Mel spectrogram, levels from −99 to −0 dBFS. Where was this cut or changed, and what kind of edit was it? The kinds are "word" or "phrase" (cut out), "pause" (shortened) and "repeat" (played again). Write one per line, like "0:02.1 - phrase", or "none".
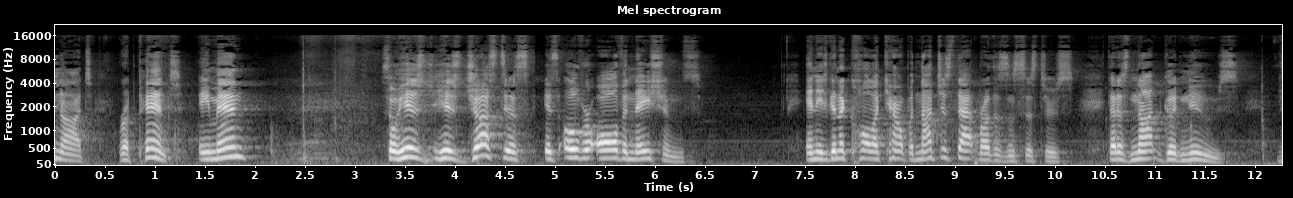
0:04.8 - pause

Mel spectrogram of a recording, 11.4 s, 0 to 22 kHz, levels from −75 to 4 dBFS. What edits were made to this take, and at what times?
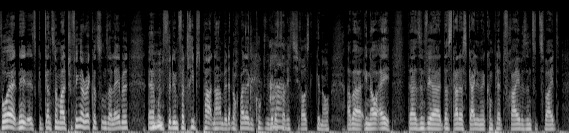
0:04.6 - word
0:07.3 - word
0:09.0 - word

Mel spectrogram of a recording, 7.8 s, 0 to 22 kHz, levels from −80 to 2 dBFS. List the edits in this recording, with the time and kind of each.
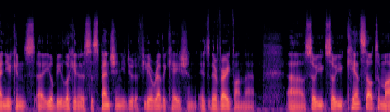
0:02.9 - phrase
0:04.2 - word
0:04.6 - word
0:06.5 - repeat

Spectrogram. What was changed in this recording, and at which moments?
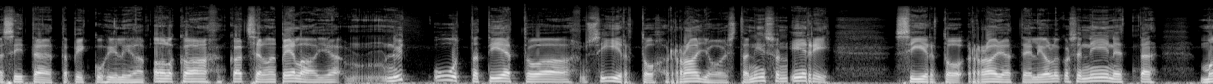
0:01.5 - word
0:02.8 - word
0:04.3 - word
0:05.8 - word
0:07.9 - word

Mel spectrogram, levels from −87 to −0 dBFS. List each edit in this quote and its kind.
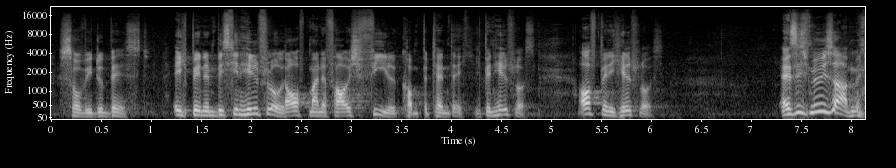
0:01.1 - pause
0:02.3 - word
0:04.0 - word

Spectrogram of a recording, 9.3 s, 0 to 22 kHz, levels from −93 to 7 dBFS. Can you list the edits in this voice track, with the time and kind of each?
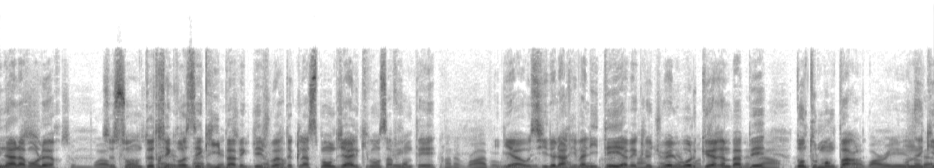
none

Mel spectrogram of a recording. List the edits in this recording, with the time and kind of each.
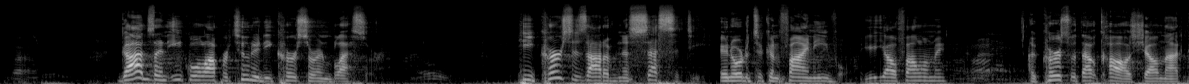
0:01.5 - word
0:07.1 - pause

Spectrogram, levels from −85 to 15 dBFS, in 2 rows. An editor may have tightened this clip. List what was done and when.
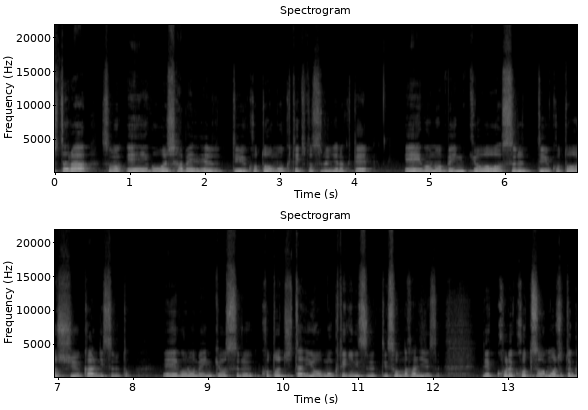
none

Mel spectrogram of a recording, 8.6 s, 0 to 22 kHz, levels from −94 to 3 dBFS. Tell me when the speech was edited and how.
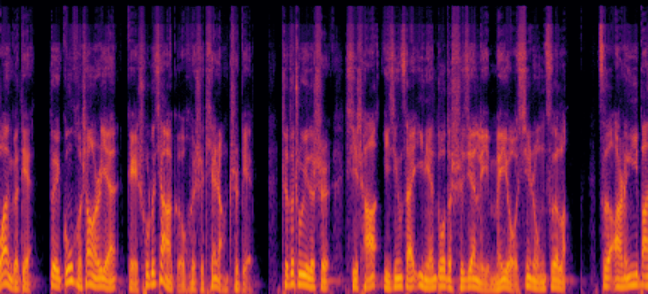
0:03.6 - pause

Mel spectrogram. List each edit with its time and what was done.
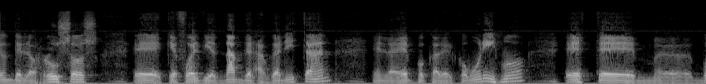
0:02.5 - phrase

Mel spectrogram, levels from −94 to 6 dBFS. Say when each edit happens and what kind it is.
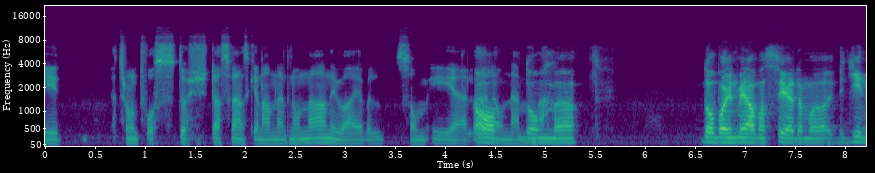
0:02.4 - word
0:03.3 - word
0:04.2 - word
0:06.9 - word

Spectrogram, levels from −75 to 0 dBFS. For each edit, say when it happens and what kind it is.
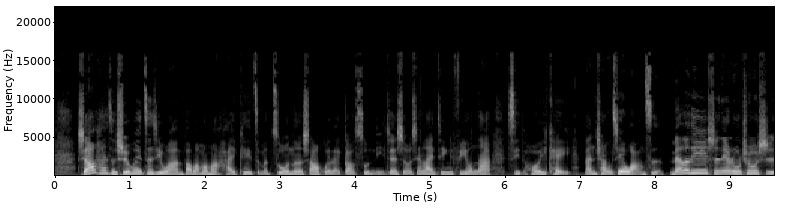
0:08.1 - word

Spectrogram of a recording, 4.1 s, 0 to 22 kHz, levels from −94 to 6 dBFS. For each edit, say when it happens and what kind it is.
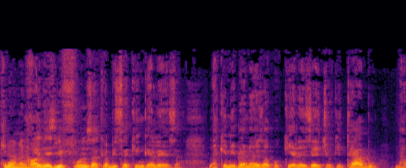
0:01.0 - word
0:02.4 - word

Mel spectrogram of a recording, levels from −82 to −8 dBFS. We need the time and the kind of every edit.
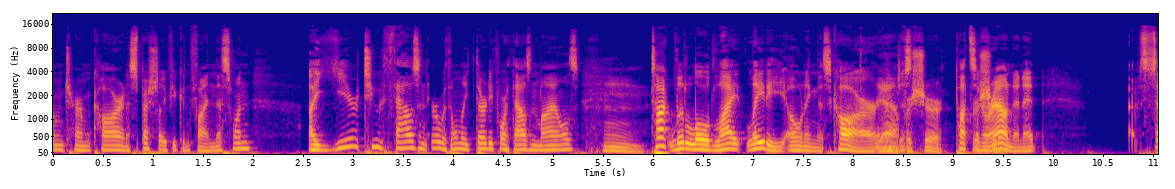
0:03.8 - word
0:06.1 - word

